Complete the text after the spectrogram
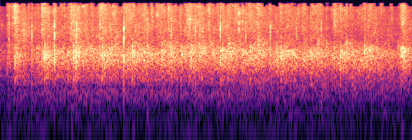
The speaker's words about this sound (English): Give me a hand clap.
